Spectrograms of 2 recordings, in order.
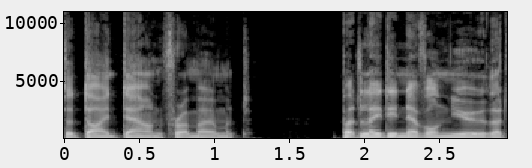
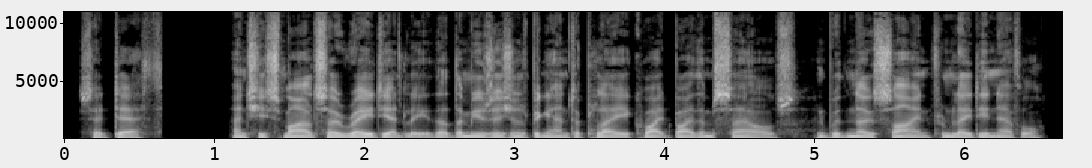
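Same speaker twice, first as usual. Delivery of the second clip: ordinary delivery, nothing marked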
